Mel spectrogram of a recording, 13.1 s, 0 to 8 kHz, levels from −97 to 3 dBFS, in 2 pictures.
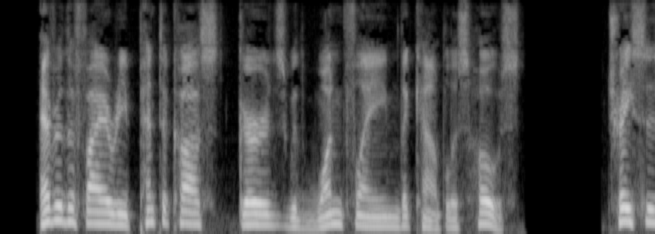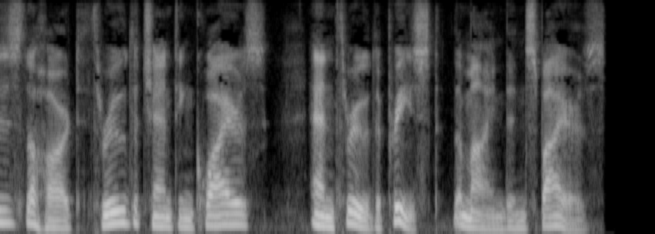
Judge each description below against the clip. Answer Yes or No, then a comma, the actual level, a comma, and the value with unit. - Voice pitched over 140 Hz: No, low, 125 Hz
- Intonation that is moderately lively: No, wide, 6.0 semitones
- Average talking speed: No, slow, 110 wpm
